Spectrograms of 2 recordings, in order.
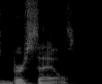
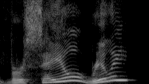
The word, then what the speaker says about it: Versailles: Because there's a town here where this is horse country, and the central hub of horse country is Versailles. It's extremely difficult. – Hold on a second. Like, I know. – Is that actually what it's called, or is that just how like yokels pronounce it? – It's Versailles. No, man.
